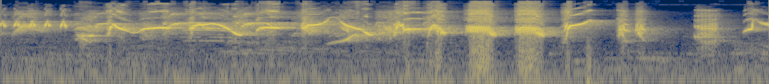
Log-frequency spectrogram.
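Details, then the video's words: Fast, loud warbling from a caged Indonesian jalak starling: piercing twisting whistles and squeaks run together without pause, broken near the end by a few sharp clicks. "Burung jalak isian ISTIMEWAH!! selalu JUARA || Gacornya bukan main."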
